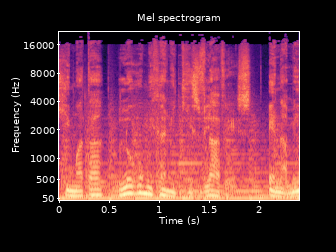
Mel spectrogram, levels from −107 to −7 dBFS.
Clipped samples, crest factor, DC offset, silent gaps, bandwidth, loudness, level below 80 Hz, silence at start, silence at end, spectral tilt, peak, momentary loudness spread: under 0.1%; 12 dB; under 0.1%; none; 19 kHz; -15 LUFS; -24 dBFS; 0 s; 0 s; -5.5 dB/octave; -2 dBFS; 4 LU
